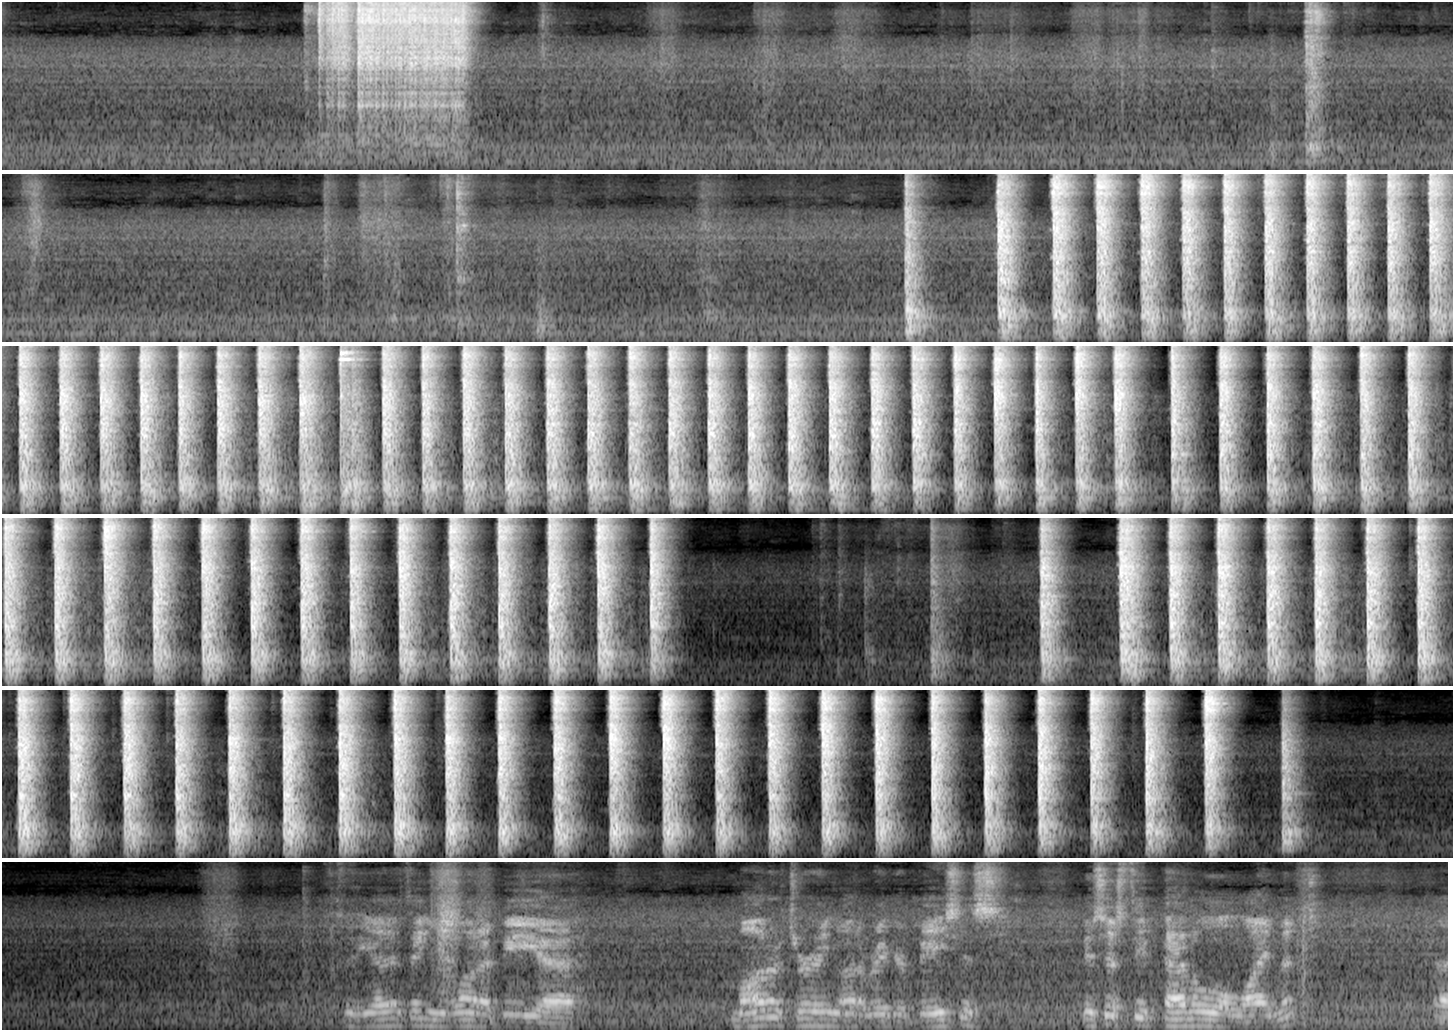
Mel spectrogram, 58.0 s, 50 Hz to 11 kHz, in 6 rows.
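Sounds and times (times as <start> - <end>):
hammer striking steel sheet: 36.0 - 47.4.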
